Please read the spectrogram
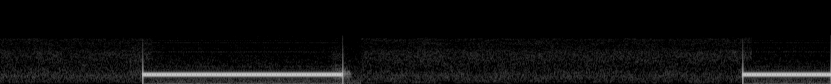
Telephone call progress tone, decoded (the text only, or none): ringback tone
